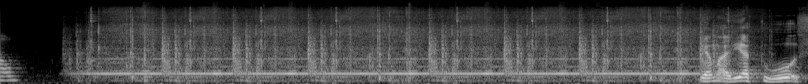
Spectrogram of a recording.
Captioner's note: graphic machine copies</b></i> <i><b> sheets repeatedly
